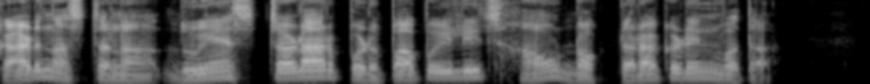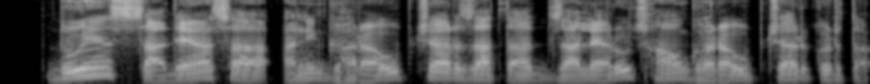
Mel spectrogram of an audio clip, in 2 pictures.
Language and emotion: Goan Konkani, neutral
